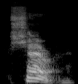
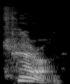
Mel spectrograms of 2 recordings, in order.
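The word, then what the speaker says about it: Charon: name of the moon Shaon. and he said if we in Greek that should be Karon and he's right um the name does come from uh from Greek anyway and we should really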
